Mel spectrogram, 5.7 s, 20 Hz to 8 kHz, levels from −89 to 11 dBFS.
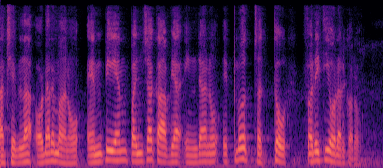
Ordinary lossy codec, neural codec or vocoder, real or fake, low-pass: MP3, 64 kbps; codec, 16 kHz, 1.1 kbps, Voila-Tokenizer; fake; 7.2 kHz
